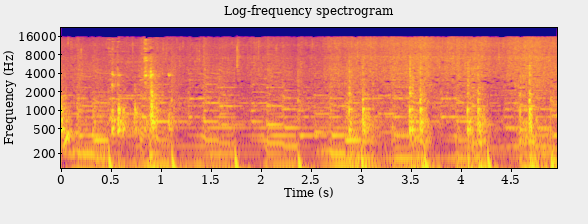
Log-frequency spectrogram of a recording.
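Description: Onion-tomato masala frying with a light sizzle in a non-stick kadai, stirred with a wooden spatula that scrapes and knocks against the pan now and then.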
